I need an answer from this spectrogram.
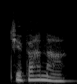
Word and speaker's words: Javana: No one can say Javana. Really? No. I'm always like, put the van in it. Javana.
